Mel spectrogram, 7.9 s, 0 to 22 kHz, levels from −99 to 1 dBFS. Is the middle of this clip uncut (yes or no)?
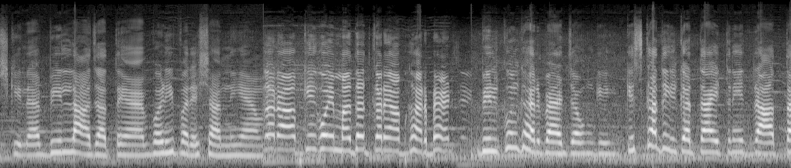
no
